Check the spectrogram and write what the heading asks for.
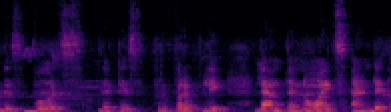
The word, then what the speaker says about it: lanthanoids: Okay, the 4F series, it is called as lanthanoids. This one, actinoids. So pronounce properly, lanthanoids, OIDS, actinoids.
